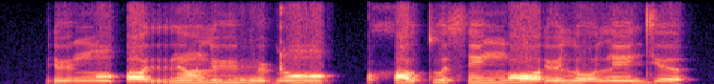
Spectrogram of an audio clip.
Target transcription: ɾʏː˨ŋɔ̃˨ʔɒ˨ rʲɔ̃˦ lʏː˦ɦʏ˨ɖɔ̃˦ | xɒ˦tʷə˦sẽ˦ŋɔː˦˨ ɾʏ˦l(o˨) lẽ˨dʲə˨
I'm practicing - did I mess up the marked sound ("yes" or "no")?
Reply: no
